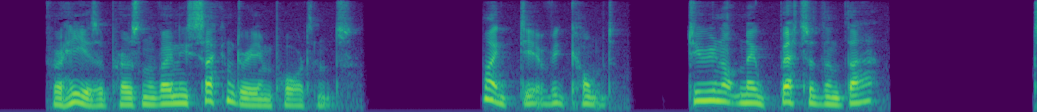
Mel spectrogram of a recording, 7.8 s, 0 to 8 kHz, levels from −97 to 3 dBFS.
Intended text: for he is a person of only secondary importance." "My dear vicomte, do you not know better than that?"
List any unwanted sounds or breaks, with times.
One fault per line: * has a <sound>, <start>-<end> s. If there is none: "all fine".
all fine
